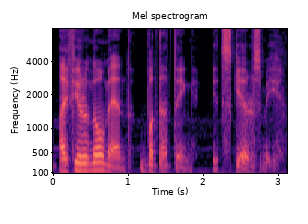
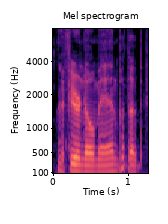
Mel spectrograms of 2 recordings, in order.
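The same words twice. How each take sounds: First: Put-on Russian accent, fading to a whisper at the end; lightly done Russian accent, ending in a whisper; better Russian accent. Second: Put-on louder first try at a Russian accent, barely there; faint attempt at a Russian accent; Russian accent quote. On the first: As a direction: redo the Heavy's line in a Russian accent, dropping to a hush. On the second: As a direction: go for the Heavy's Russian accent and stumble. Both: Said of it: "That was a little better".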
